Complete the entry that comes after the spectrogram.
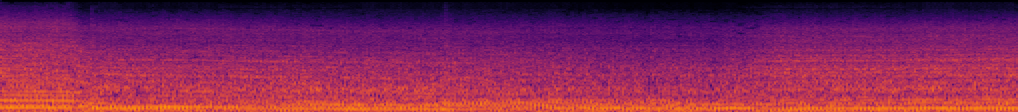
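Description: A NASCAR truck engine at Iowa Speedway in the iRacing sim drones loudly and steadily, a dense buzzing roar with a small throttle lift and recovery near the start.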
